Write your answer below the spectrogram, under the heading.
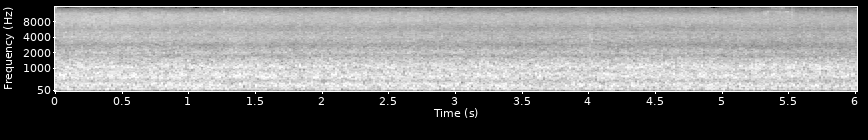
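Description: Steady noise of rough surf and wind on the microphone, mixed with the engines of outrigger fishing boats running among the waves; it holds an even level throughout.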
